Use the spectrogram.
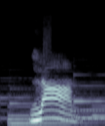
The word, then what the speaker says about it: lamb: How about this one? Lamb. Because both have MB cluster at the end.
